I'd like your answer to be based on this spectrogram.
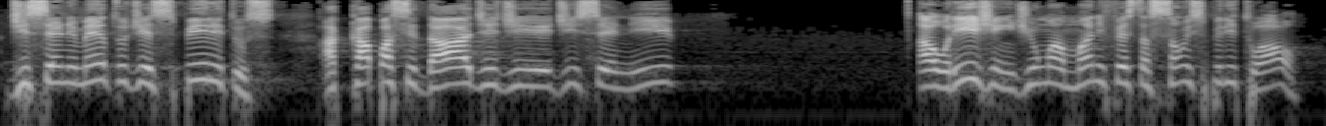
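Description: A man preaching a fervent sermon, swinging between soft, intimate passages and loud, fiery ones. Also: sits high, measured pace. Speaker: pastor. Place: church hall. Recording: dull recording in a reverberant hall.

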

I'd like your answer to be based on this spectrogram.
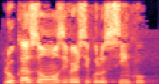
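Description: This man, a pastor with a Southeast Brazilian Portuguese accent from that region, speaks in a high, steady voice at a slightly slow pace. His conversational sermon leans on rhetorical questions, and the lo-fi recording from the church hall carries a long reverb tail.

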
